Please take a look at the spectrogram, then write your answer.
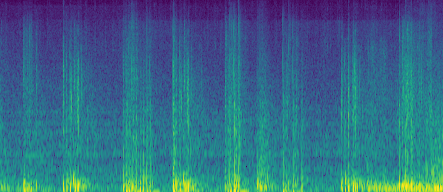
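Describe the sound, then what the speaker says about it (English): Repeated bursts of rifle volleys and artillery fire from a Civil War strategy game, spread irregularly across the clip at mid distance, with sharp cracks and rumbling booms and no talk. "they were taking rifle fire while they were out of range"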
